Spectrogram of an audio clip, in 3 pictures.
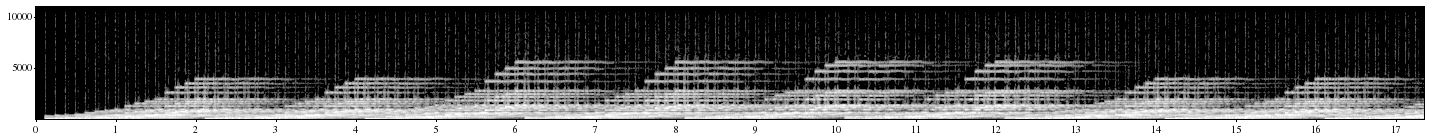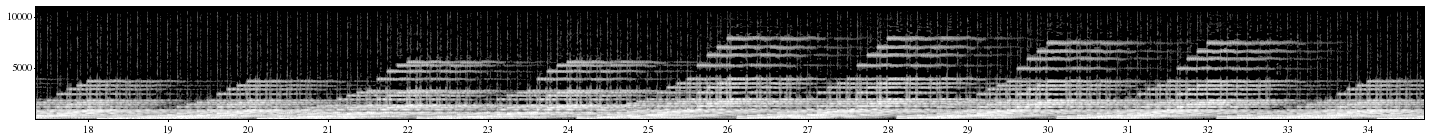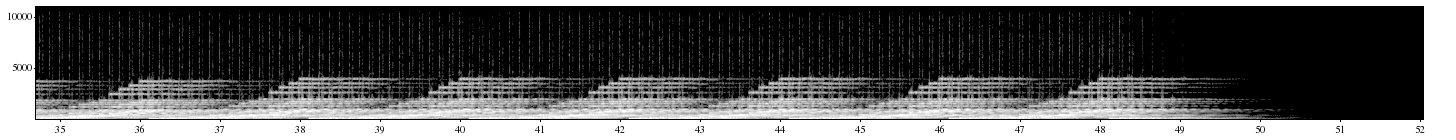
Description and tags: Like an old theatre organ, opening the show.
Made with Nlog PolySynth and B-step sequencer, recorded with Audio HiJack, edited with WavePad, all on a Mac Pro.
